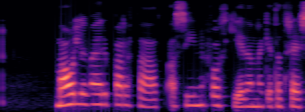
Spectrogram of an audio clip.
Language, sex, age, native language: Icelandic, female, 20-29, Icelandic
